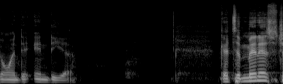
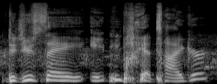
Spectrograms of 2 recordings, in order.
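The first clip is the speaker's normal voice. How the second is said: incredulous; 4 semitones higher, 6 dB louder than usual. Retold or imitated. Hearing about the tiger.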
